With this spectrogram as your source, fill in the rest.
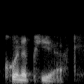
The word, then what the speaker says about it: Quinnipiac: Not the question that I thought I was going to get asked this morning, but I believe that you are talking about Quinnipiac.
